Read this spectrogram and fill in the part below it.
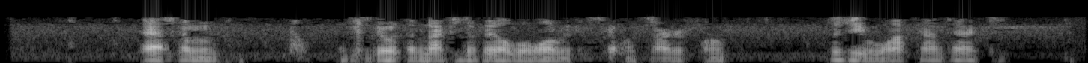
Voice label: Sheriff Dispatch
